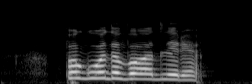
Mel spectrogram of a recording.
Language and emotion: Russian, sad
